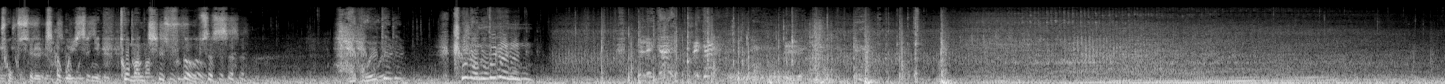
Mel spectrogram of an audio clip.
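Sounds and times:
speech: 0.0 - 2.7, 3.5 - 5.8, 6.4 - 8.7
Kia Bongo van engine driving away: 5.5 - 14.4
sharp knocks: 6.0 - 9.8.

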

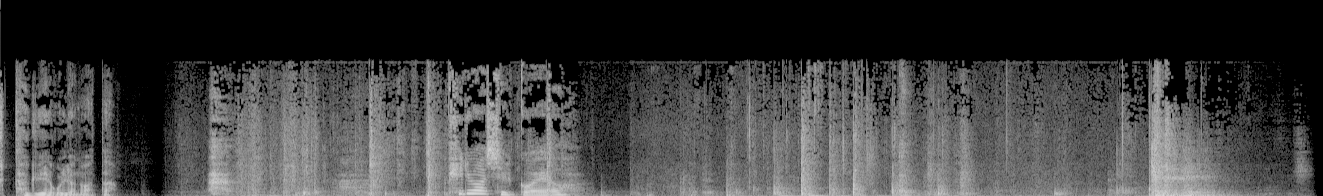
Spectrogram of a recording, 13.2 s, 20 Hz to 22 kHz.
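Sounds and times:
speech: 0.2 - 1.2, 4.6 - 5.8
footsteps: 1.7 - 12.3
front door blown hard shut by a heavy gust of wind: 11.5 - 12.5.

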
